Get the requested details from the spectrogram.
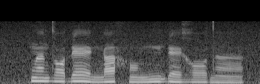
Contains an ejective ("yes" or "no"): no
